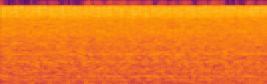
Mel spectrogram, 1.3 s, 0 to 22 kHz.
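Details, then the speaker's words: Nissan Versa/Sentra after AC compressor replacement, charging from low side with AC on at idle: smooth steady hum, no rattle, grinding or clutch chatter; compressor runs fine, about 35 low/150 high, blowing cold. "You can hear the AC compressor come down and that come on, and you can hear that go down."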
